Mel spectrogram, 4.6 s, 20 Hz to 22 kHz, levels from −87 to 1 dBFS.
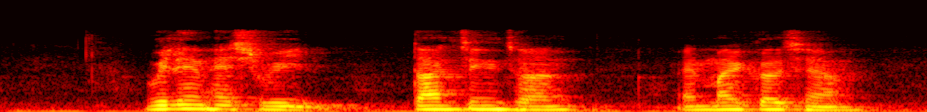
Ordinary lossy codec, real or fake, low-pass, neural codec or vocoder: none; fake; 7.2 kHz; codec, 16 kHz in and 24 kHz out, 2.2 kbps, FireRedTTS-2 codec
